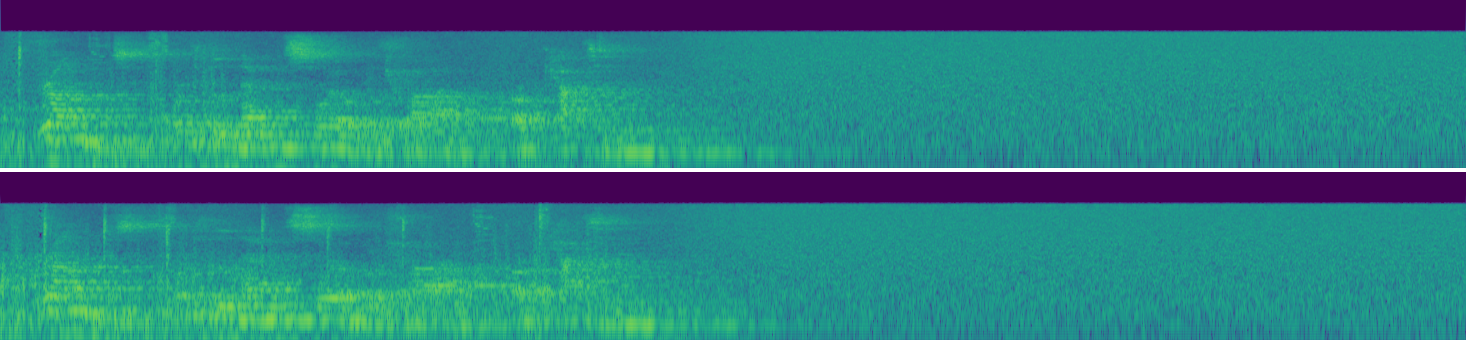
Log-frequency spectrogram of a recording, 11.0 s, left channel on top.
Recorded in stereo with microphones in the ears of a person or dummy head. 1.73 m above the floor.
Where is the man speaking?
80° left, 4 m; by 4.8 s 25° left (ahead or behind), 5.5 m.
